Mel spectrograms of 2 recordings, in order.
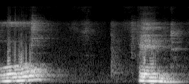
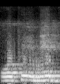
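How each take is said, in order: First: The ending joins the word with no extra syllable. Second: The ending is said as an extra syllable. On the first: The speaker calls it right. "এটা হচ্ছে ও পেন্ড" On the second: The speaker calls it wrong. "এটা ওপেনেড নয়"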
